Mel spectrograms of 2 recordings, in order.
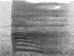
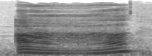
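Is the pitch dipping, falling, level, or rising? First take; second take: falling; dipping. First: The pitch falls sharply from high to low. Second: The pitch dips low, then rises. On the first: "사 성" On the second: "삼 성"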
